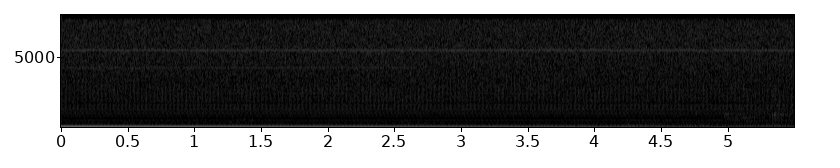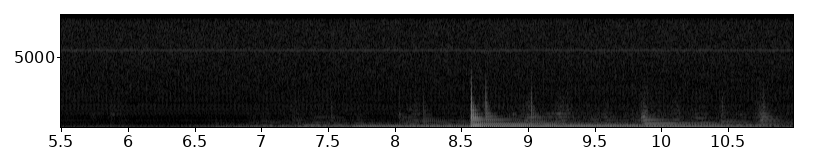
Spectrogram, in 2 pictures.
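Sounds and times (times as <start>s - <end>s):
bass guitar recorded by direct input: 0.0s - 2.2s, 6.8s - 10.9s.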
